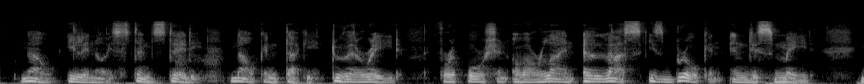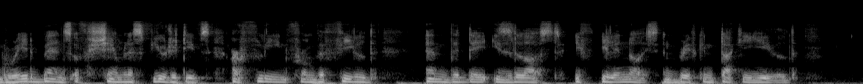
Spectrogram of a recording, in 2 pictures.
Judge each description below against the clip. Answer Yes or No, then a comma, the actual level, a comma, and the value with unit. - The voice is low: Yes, low, 110 Hz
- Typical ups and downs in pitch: Yes, average, 3.6 semitones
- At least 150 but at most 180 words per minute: No, average, 140 wpm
